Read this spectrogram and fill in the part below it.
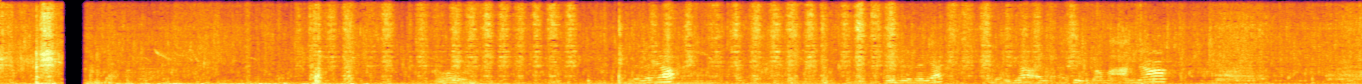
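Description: A boy scrubs and clinks dishes.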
